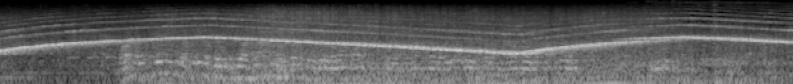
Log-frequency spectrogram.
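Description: An ambulance siren wails up and down close by.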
